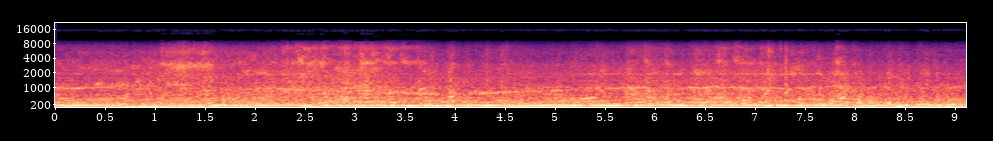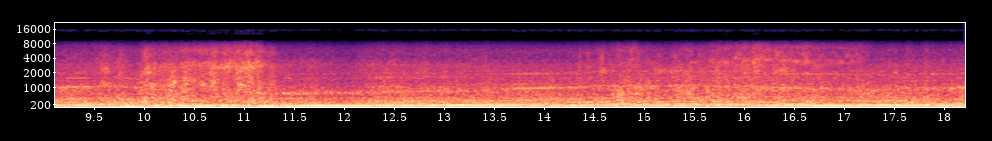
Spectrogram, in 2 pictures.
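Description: Kart tyres squeal on the track in short bursts through the turns.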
